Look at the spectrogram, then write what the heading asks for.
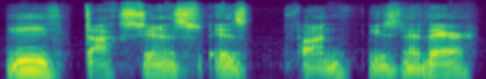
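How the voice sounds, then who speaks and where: A man's voice: lowish voice, fairly even intonation, creaky, dry recording. A man hosting a casual chat show, talking in an easygoing, jokey way. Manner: easygoing, jokey, quick to chuckle. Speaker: podcast host.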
